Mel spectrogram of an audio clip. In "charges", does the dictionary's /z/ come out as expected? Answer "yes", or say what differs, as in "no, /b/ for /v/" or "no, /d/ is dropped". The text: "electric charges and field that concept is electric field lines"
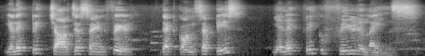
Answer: no, /s/ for /z/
